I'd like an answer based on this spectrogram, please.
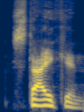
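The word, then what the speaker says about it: Steichen: they have that consistency that styan has though styen is how you say it wait am I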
